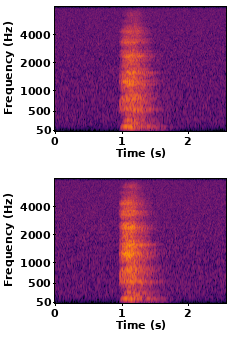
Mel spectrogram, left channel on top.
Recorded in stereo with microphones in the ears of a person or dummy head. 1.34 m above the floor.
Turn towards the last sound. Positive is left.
turn(degrees=-30)  # may be behind; listen again after turning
